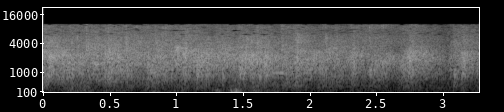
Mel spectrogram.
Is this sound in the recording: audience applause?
yes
